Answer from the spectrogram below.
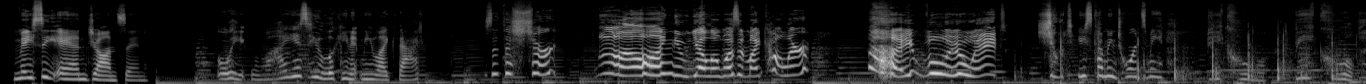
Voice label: Character

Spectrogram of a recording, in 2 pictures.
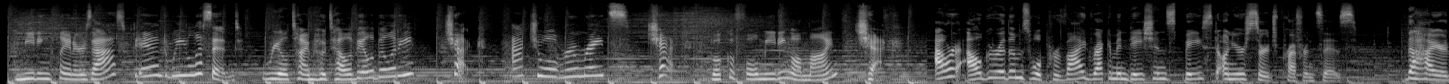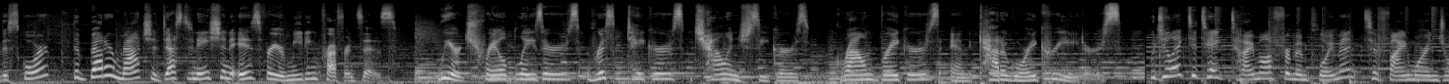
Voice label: Narr

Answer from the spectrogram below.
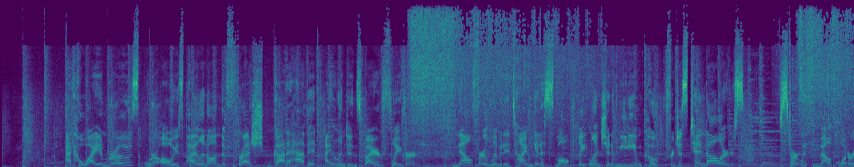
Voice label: Radio; Hawaiian Bros

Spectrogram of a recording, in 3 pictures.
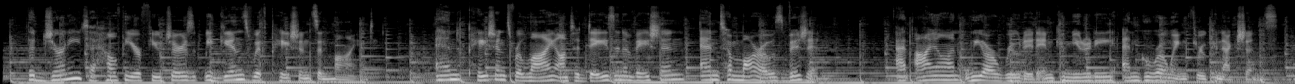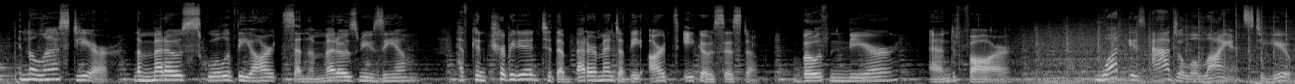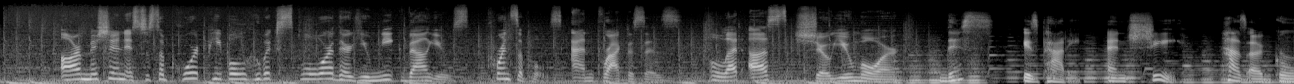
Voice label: Narration

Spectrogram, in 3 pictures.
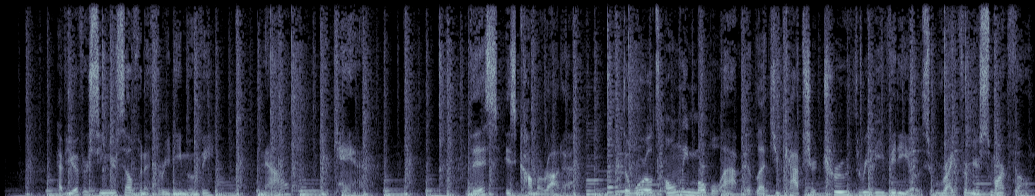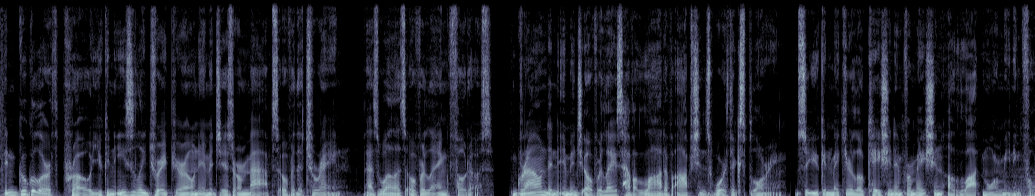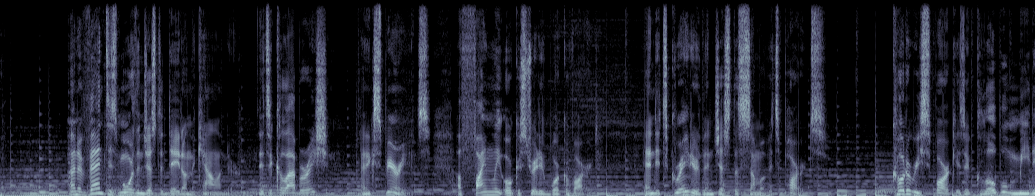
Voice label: Narr

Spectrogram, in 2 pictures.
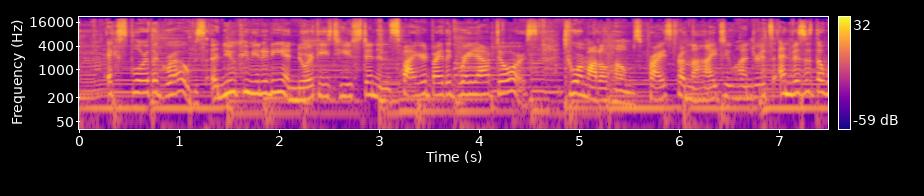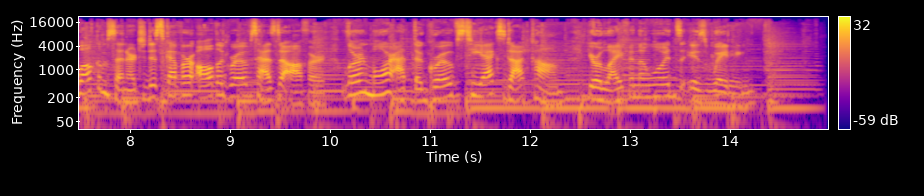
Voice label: radio

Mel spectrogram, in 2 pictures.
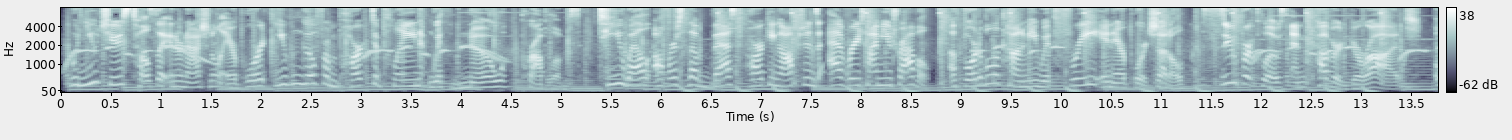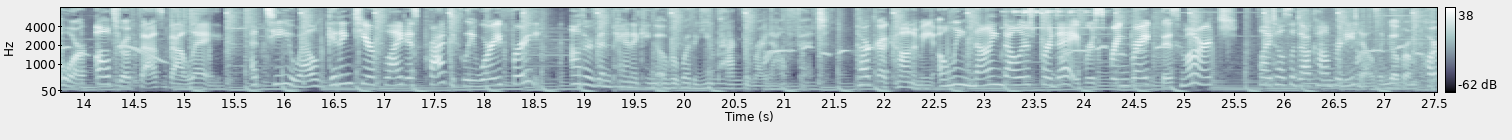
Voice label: Radio; Tulsa Intl Airport; Economy

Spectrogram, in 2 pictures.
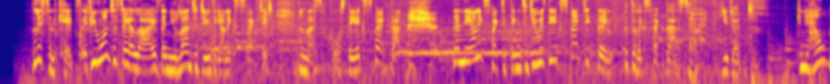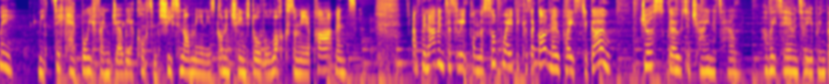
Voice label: Character

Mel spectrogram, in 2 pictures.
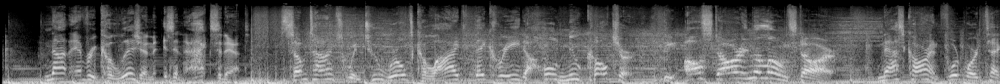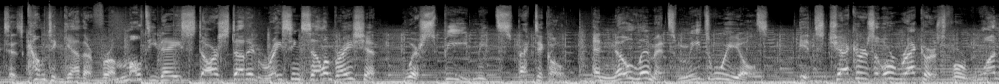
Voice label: Radio; 2022 TMS All Star

